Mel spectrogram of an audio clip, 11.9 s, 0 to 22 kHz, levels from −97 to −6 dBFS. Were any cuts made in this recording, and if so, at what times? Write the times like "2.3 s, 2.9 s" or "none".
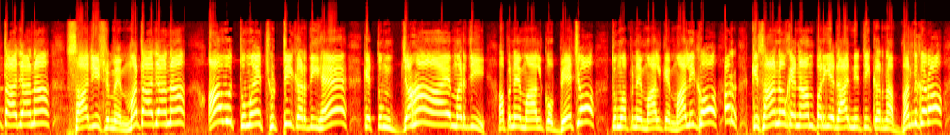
2.4 s, 9.1 s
